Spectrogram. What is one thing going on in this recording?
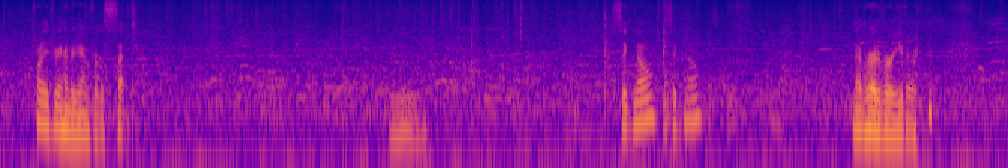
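Plastic packaging rustles and crinkles in a hand.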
